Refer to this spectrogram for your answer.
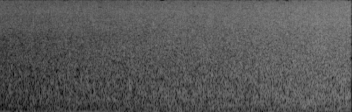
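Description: Steady, rushing ocean surf fills the whole stretch, a broad hiss of breaking waves with a slow swell in loudness toward the end, no voices present.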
